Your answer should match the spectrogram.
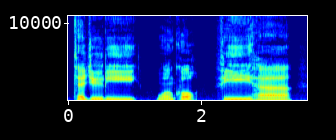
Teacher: c'est le med de base qui dure deux secondes · Term: med tabiri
